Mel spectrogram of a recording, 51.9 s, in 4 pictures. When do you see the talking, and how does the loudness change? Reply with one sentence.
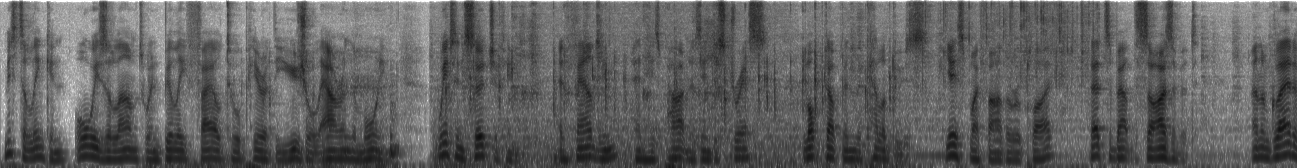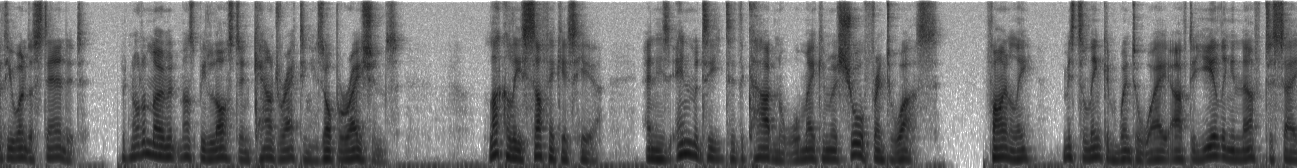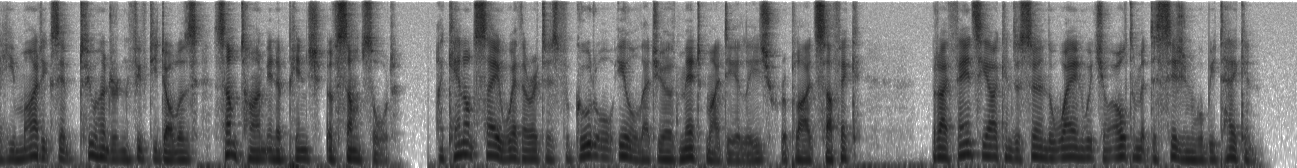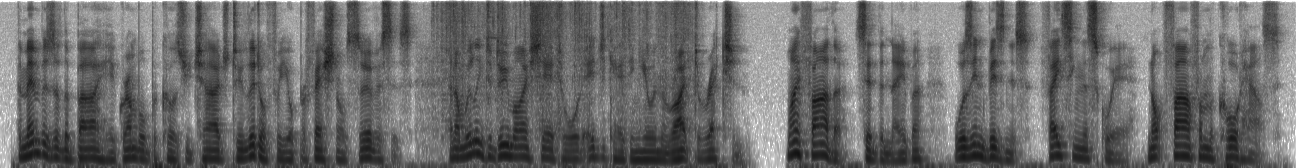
The talking can be heard from 0.0 to 51.7 s, at a steady volume.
